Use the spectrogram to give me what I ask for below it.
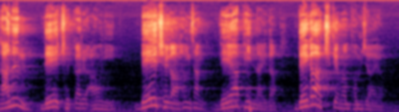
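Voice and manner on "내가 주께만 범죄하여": emphasis landing on 내가. Reading a verse aloud, emphasizing one word: stress on 내가. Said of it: "지금 제가 강조한 단어가 뭐죠? 나라는 거예요".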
